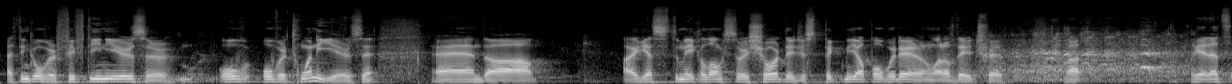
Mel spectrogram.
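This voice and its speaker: A young man from Hungary speaks with a Hungarian accent, pitched a little low. He tells his story to a church crowd in a loose, joking way, pausing on fillers and restarting lines. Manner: chatty, self-deprecating, many fillers. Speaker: youth pastor. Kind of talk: church talk, personal story.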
